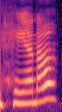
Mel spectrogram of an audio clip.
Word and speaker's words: Hannah: And if you want to check out my personal accounts, TikTok, Instagram, Facebook as well, it's my first name, Hannah, spelled the same ways, forwards and backwards, _Kessler, K-E-S-L-E-R.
